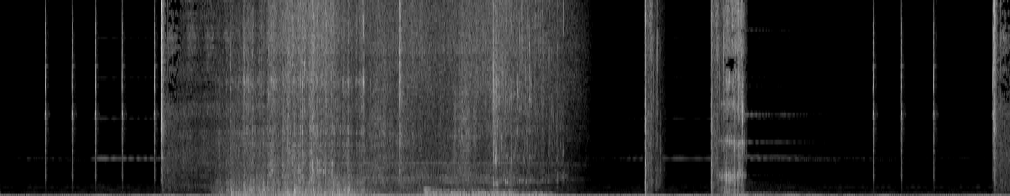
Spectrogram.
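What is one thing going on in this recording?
Keys click as letters are typed on a keypad.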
